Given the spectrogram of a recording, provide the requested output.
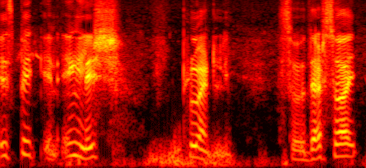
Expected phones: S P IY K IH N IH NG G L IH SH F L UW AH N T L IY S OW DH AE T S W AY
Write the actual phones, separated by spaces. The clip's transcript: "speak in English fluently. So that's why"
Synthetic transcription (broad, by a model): S P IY K IH N IH NG G L IH SH P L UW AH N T L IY S OW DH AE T S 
